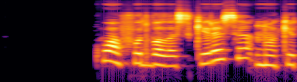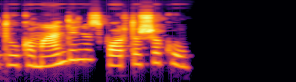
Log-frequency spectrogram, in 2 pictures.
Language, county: Lithuanian, Klaipėda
